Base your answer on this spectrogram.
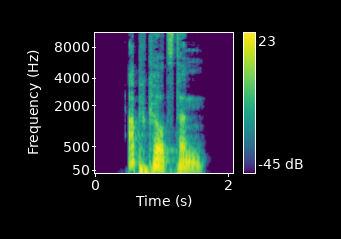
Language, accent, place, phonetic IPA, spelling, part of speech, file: German, Germany, Berlin, [ˈapˌkʏʁt͡stn̩], abkürzten, verb, De-abkürzten.ogg
- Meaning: inflection of abkürzen: 1. first/third-person plural dependent preterite 2. first/third-person plural dependent subjunctive II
